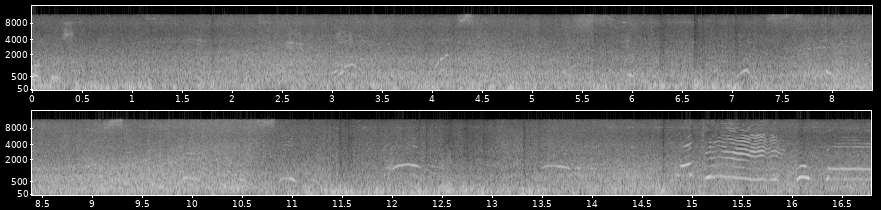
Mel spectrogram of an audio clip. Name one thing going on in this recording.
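Waves wash onto the shore nearby.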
